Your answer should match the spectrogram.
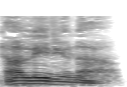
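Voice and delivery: controlled, unhurried menace; menacing crime boss. A narrator's reading. Villain takes leave of captives.

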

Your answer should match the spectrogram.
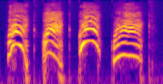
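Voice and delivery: very high, loud quacking; duckling quacks. A narrator's reading. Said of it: "as loud as their little quackers could quack".

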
